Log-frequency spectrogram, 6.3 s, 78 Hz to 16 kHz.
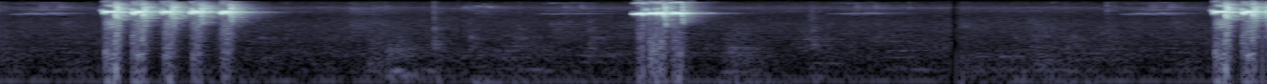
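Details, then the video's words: Philippine hanging parrot (kulasisi) call used as a lure: a rapid run of five very high, shrill notes, a short shrill burst near the middle, and another starting at the end, over a quiet background. "Kulasisi/Philippine hanging parrot sound.. 100% effective pantawag"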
